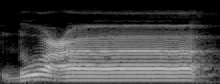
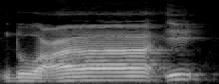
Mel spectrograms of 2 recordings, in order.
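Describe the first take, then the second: First: The word ends without the final vowel. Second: The word ends with a final vowel sounded. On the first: This is the form used when stopping. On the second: This is the connected form used mid-recitation.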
